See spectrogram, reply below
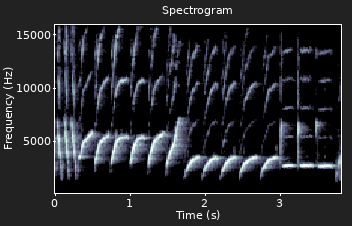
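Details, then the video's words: Canary song used to prompt caged canaries to sing and to tutor young birds: brief buzzy start, then a regular series of rising whistled arcs about four per second, finishing in a flat sustained whistle and a short buzz. "Kompilasi DUO GACOR, cocok untuk pancingan kenari biar gacor, masteran kenari paud"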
